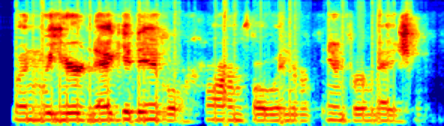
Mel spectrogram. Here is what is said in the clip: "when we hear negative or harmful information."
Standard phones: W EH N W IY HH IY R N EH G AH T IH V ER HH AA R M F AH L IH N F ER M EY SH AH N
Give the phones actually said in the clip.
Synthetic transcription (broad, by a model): W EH N W IY HH IY R N EH G AH T IH V ER HH AA R M F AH N IH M F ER M EY SH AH N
